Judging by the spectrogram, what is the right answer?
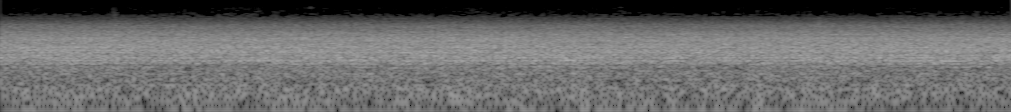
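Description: Steady, even hiss of room noise with no distinct events.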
